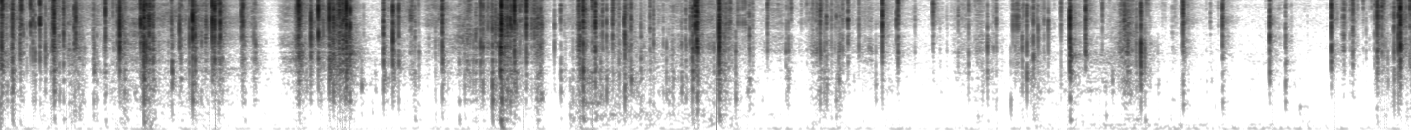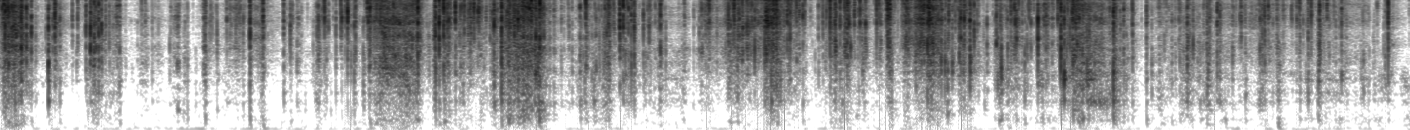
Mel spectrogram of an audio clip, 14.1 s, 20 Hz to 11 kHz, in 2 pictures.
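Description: Foil wrapper of a 2018-19 Upper Deck Series 2 hockey card pack crinkling and tearing as it is opened by hand, in irregular crackling bursts that grow busiest in the second half.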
